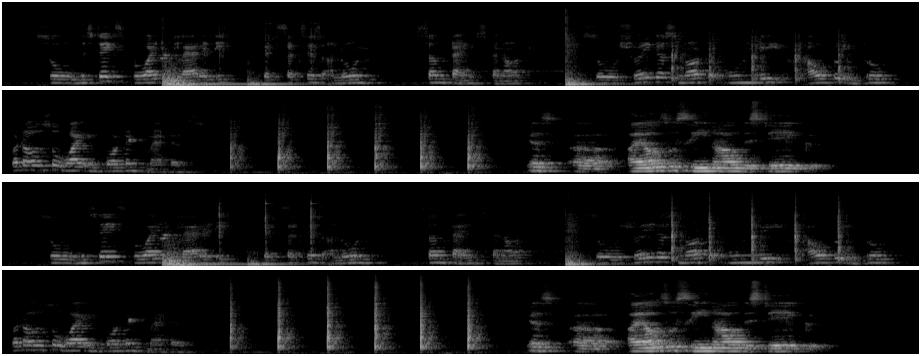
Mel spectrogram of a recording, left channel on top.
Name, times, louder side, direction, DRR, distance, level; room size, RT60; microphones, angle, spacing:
voice 1, 0.3-2.3 2.6-3.7 4.1-5.2 5.8-8.9 9.3-11.2, left 1 dB, 85° left, 7 dB, 4.5 m, -42 dB
sound 1, 1.6-3.1 5.6-6.2, left 1 dB, 45° left, 5.7 m, -37 dB
sound 2, 2.1-3.4 6.5-8.7 11.0-11.1 11.4-14.1, right 4 dB, 70° right, 2.2 m, -40 dB
voice 2, 14.4-17.4, left 1 dB, 10° right, 1 dB, 4.4 m, -31 dB
15.0 x 11.5 x 4.0 m, 0.35 s
head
